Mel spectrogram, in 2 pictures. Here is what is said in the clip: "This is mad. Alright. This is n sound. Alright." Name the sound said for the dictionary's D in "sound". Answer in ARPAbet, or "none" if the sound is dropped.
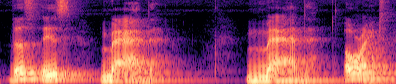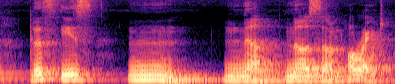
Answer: none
